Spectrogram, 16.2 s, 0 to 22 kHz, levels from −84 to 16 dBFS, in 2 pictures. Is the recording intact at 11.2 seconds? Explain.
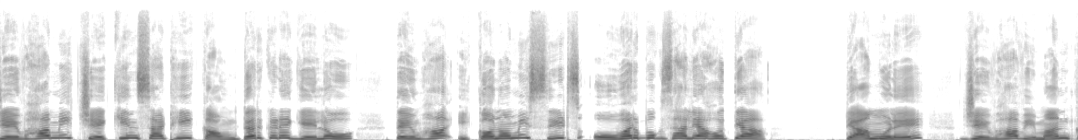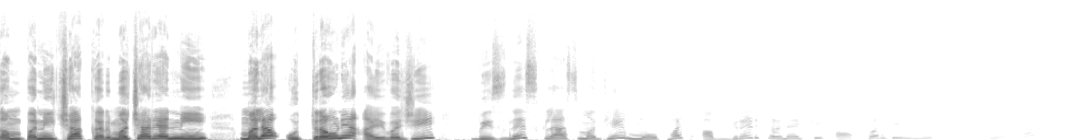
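Yes, the speech is intact at 11.2 seconds; the level is gently dropping there as part of a smooth editorial fade-out, with no click, gap or other damage.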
